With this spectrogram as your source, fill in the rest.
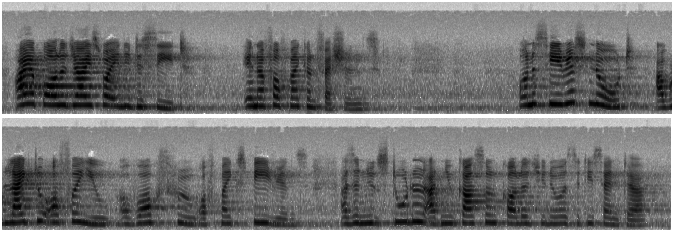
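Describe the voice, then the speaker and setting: Audible room echo surrounds a woman speaking at a high pitch and a moderate pace, her pitch varying in an ordinary way. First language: not English. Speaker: graduating student speaker. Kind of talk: graduation speech. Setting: ceremony hall with audience. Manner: formal.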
